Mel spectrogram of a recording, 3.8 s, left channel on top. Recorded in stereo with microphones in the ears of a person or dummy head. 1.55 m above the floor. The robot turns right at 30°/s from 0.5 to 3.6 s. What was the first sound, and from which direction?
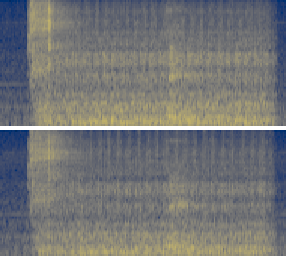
A camera shutter, 15° left (ahead or behind).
